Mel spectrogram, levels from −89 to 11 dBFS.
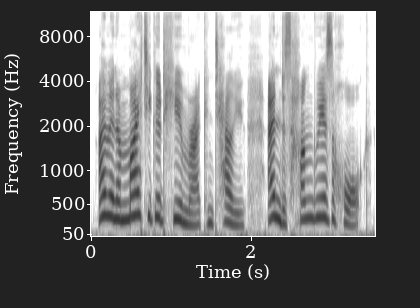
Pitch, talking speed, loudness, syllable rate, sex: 250 Hz, 285 wpm, -18 LUFS, 6.6 syllables/s, female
